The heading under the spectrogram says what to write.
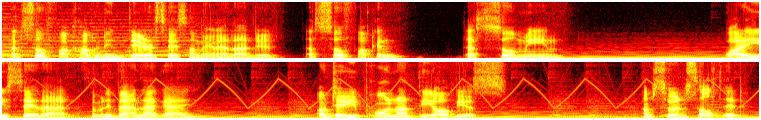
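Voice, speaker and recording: Soft music plays behind a man whose mid-range, slightly bright voice moves at a moderate pace with lively intonation and long pauses. He's a Trinidad-raised streamer and speedrunner in his thirties, speaking with an American accent adopted through years of streaming. While gaming and reading chat, he talks casually and sarcastically, swears often, and keeps restarting.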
